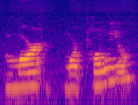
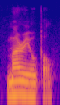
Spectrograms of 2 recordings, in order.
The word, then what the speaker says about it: Mariupol: And Kate is one of the story heroes, and she is from Morpolio. I want to say it right, Mariupol.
